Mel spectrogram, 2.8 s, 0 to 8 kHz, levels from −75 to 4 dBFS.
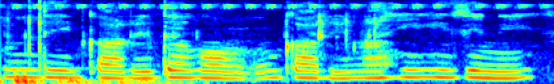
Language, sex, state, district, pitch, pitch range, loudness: Chakma, female, Tripura, Dhalai, 235 Hz, 225-250 Hz, -17 LUFS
